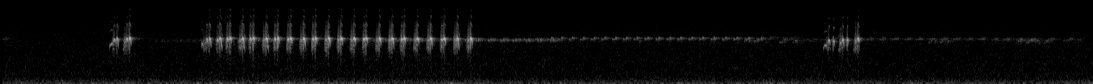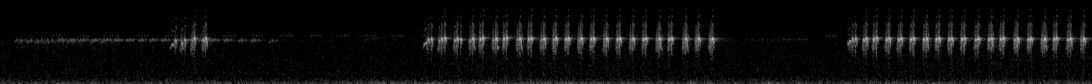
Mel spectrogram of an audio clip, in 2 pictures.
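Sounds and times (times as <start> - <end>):
Ryukyu kajika frog Buergeria japonica chirping calls: 1.1 - 1.4, 2.0 - 18.2, 19.4 - 21.8.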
